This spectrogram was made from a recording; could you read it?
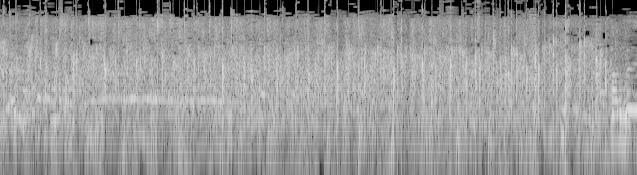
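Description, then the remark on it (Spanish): A steady wash of audience applause at a congress, many hands clapping in a dense, continuous crackle that stays loud and even for several seconds without a break. “Sin duda lo emocionante es que si aplaudís es porque pensáis que también es mi congreso.”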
